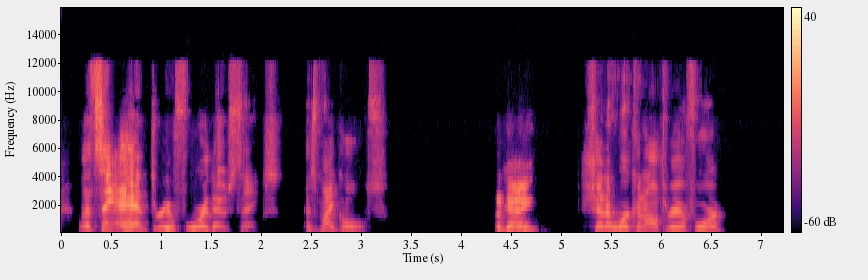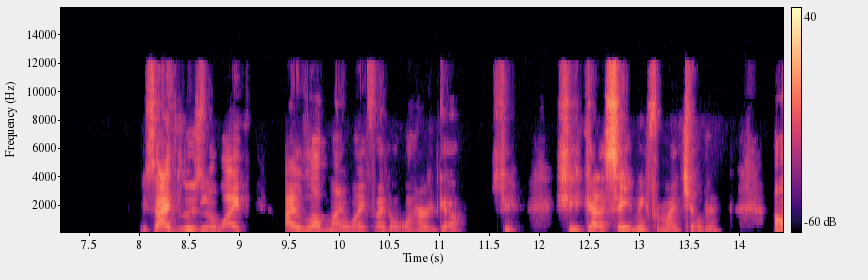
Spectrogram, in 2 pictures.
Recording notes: This is a recording from our 5amMesterScrum meetup event. The event was a zoom call in with social media live.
